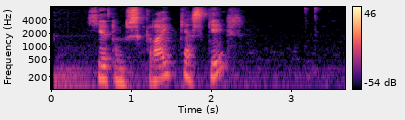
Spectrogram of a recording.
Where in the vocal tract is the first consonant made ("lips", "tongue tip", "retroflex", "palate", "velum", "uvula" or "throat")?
palate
